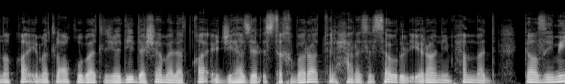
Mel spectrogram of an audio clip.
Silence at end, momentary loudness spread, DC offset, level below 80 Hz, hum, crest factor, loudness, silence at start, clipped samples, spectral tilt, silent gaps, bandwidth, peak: 0 s; 4 LU; under 0.1%; -40 dBFS; none; 14 dB; -16 LUFS; 0 s; under 0.1%; -6.5 dB/octave; none; 11.5 kHz; 0 dBFS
